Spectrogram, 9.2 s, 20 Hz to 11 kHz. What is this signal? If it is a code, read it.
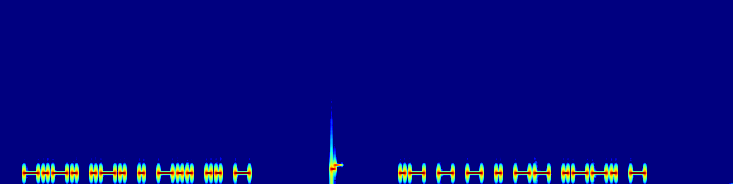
Morse code, heard as a keyed tone, about 20 wpm, 700 Hz. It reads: CREDIT ATTEMPT
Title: Sentences from Top 1000 Words - New Word Drill - 20wpm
